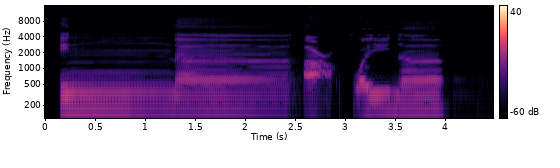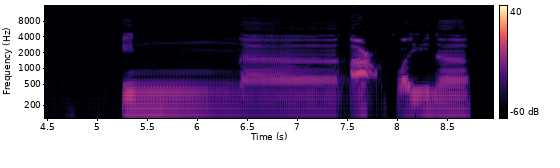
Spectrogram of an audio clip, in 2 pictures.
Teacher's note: تو یہاں پر ہم نے غنہ بھی کیا، اور اس کے بعد اس کے اوپر مد ہے، اس کو کم از کم 3 الف کے برابر کھینچ کر پڑھیں گے، اور اس کے بعد حمزہ ہے، اس کو حمزہ کو عین کے ساتھ آواز کو ذرا واضح کر کے پہلے حمزہ کی آواز آئے، بعد میں عین کی آواز آئے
